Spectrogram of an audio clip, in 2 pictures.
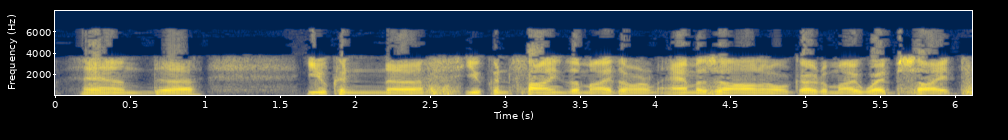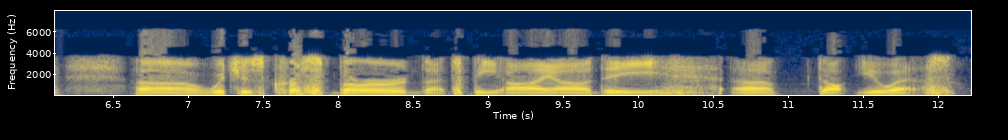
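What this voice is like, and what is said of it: English accent. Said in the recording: “That's interesting, .us in an English accent.”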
